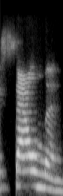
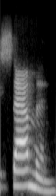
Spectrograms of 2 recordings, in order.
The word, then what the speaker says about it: salmon: Why this word is commonly mispronounced is because of that L. This yeah, is because a- of that L, like he said, right? Because of letter L. Some of you might say salmon, but it's actually not salmon. It is salmon. Salmon. Ah, the pronunciation. It's salmon. Okay. Salmon. Mm-hmm. Silent L. So you can forget about it.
